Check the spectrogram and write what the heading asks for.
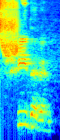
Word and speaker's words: Sridharan: Sure, it's Sridharan.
